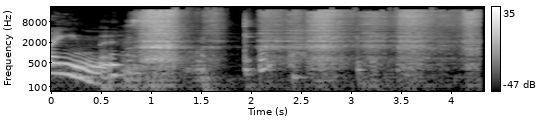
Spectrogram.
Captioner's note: pan hissing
